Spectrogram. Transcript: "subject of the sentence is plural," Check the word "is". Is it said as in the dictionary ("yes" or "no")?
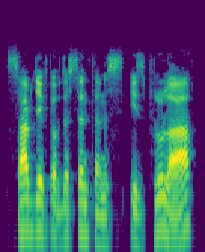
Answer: yes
